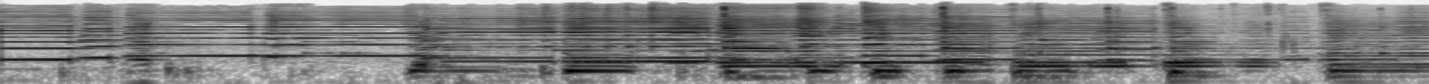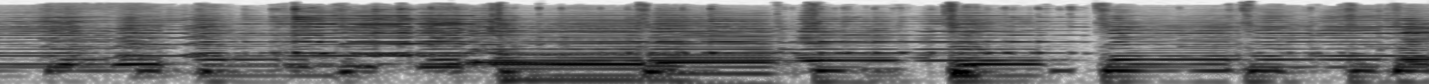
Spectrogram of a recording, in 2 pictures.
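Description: A piano accordion, mandolin and acoustic guitar trio playing a medley of Australian folk tunes, with the accordion carrying the melody. Held notes open it, and the full rhythmic accompaniment comes in about two seconds in.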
